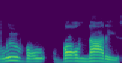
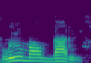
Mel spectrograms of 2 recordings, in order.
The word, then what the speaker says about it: Lou Malnati's: But I did get pizza from Lou Malnati's, and apparently I've been mispronouncing it as Lou Valnati's or something. I don't know where I got the V, but it's Lou Malnati's, which apparently, if you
